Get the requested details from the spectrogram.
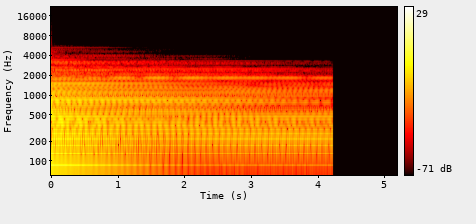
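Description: A keyboard chord rings out and slowly fades.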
